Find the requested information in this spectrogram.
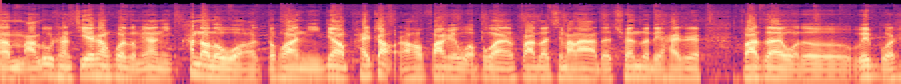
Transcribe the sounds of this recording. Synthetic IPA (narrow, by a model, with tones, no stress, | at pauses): ma˨˩lu˥˧ʂɑ˥˩ŋt͡ɕjɛ˥ʂɑ˥˧ŋxwɔ˥˩t͡sə˨˩nmə˦jɑ˥˩ŋni˨˩kʰa˥˧nt̪ɑ˥˩ʊlə˩wɔ˨˩˦d̪̥ə˧xwa˥˩ni˨˩i˧˥t̪̬i˥˧ŋjɑ˥˩ʊpʰa˥ɪʈ͡ʂɑ˥˩ʊɻʔa̰˧˥nxo˥˧ʊfa˥ke˧˥ɪwɔ˨˩pu˥˩kwa˨˩nfa˥t͡sa˥˩ɪɕi˧˥ma˨˩la˧˥ja˨˩d̪ə˦t͡ɕʰɥɛ˥nd͡z̩˧li˨˩xa˧˥ɪʂɻ̩˥˩ | fa˥t͡sa˥˩ɪwɔ˨˩d̪ə˦wḛ˥ɪp̬wɔ˧˥ʂɑ˥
